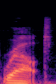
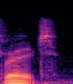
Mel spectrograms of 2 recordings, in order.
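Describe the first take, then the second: First: It is said in the US way. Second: It is said in the British way.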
